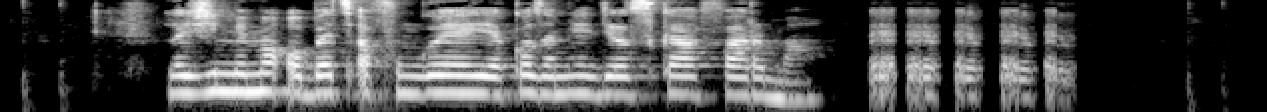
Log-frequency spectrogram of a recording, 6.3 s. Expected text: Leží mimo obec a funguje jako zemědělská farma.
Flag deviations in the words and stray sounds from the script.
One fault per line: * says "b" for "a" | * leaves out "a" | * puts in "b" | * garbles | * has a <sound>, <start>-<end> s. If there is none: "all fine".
* has a laugh, 4.3-5.4 s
